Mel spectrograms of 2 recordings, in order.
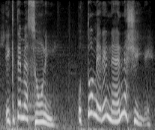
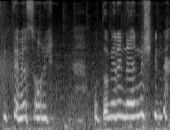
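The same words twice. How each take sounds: First: It is said in an angry mood. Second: It is said in a sad mood.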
